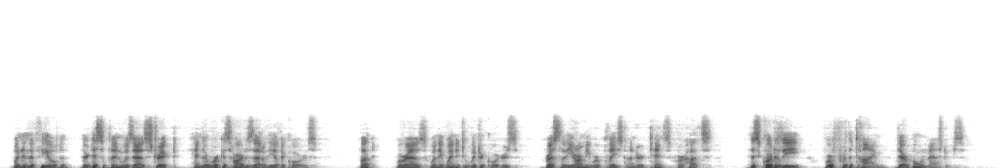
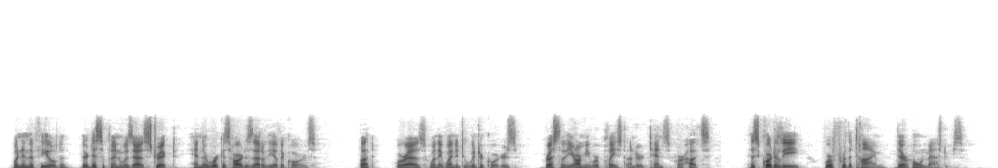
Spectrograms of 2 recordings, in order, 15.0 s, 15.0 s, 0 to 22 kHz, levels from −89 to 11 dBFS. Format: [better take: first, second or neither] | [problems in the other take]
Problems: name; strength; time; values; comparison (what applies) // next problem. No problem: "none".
second | room echo; dies away in 0.1 s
